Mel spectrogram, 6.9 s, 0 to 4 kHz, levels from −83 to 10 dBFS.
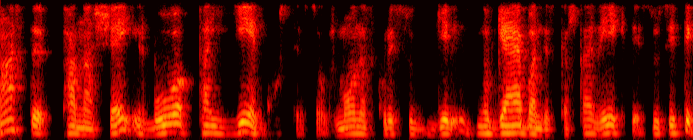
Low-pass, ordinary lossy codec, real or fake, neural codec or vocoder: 3.6 kHz; Opus, 16 kbps; real; none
